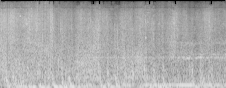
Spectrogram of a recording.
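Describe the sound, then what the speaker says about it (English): A horse neighs and its hooves clip-clop amid a loud, dense, continuous action scene from The Last of Us TV series, the whole stretch busy and full without any talk. "Getting dragged by a horse?"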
